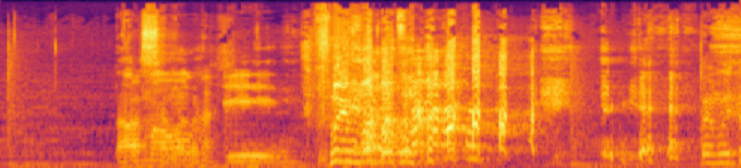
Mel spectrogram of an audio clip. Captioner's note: laughs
